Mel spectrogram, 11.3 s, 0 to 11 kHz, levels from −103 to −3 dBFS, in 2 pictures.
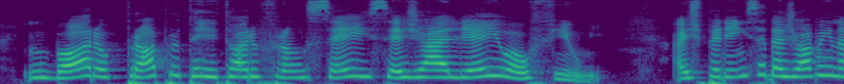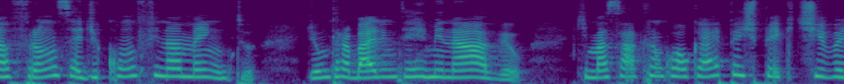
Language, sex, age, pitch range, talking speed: Portuguese, female, 10-29, 260-315 Hz, 140 wpm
